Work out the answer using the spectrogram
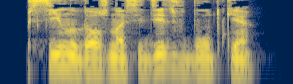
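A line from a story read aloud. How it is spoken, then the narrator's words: Irritated. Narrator (Russian): сказал раздраженно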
